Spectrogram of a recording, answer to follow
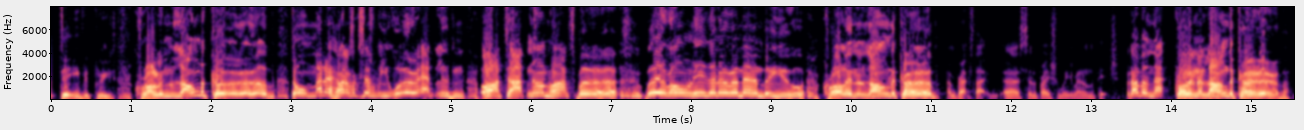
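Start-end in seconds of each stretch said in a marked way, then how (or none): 0.1-11.1 high, loud and slow jeer; mocking shout. Ranting at David Pleat, high shouted jeer. 13.4-15.5 mocking shout. Ranting at David Pleat, high shouted jeer. Rant returns.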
